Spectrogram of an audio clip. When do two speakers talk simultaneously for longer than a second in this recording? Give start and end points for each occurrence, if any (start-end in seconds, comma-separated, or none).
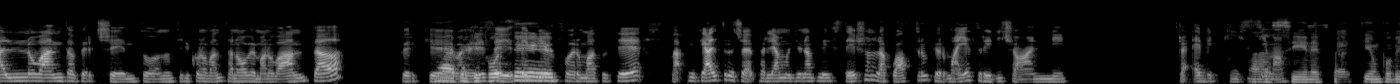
4.4-5.6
